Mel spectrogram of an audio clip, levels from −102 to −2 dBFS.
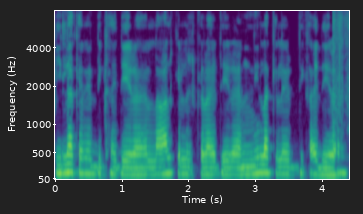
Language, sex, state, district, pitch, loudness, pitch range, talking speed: Hindi, male, Rajasthan, Nagaur, 125 Hz, -31 LUFS, 120-140 Hz, 245 wpm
